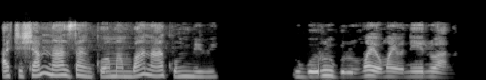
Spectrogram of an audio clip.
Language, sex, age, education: Igbo, female, 15-29, tertiary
